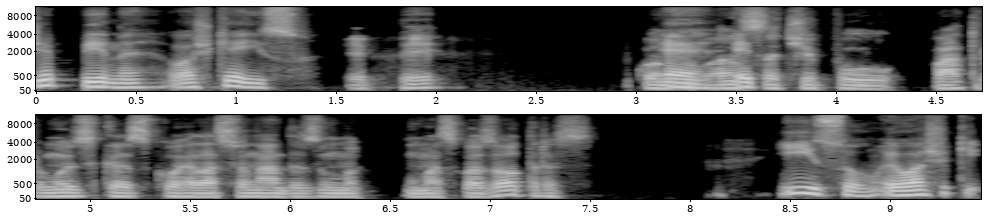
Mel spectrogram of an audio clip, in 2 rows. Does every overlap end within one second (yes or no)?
yes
